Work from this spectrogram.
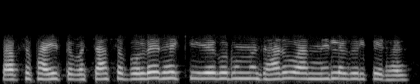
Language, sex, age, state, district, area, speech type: Maithili, female, 18-30, Bihar, Madhepura, rural, conversation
